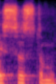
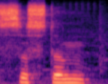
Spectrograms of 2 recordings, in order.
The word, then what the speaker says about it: Systeme: Anyway, so this is where Systeme comes in. It's pronounced system, yep, just system.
